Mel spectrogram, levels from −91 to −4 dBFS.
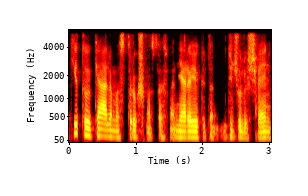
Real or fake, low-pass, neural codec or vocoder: fake; 5.4 kHz; vocoder, 44.1 kHz, 80 mel bands, Vocos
